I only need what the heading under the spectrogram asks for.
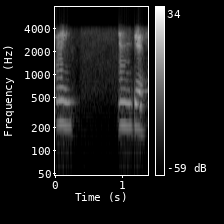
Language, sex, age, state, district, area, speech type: Bodo, female, 18-30, Assam, Chirang, rural, conversation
